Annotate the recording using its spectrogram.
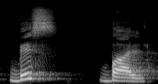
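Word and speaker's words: Bis bald: इसका स्पेलिंग है बी आई एस बी ए एल डी इसको प्रोनाउंस किस तरह करेंगे? बिस बाइल्ड बाइड का मतलब है सून मतलब जल्दी ही और बिस सी यू के लिए यूज़ होता है।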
